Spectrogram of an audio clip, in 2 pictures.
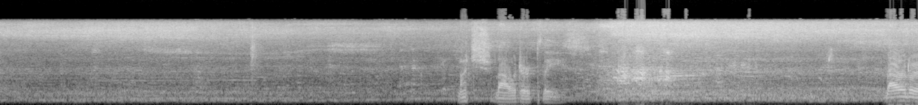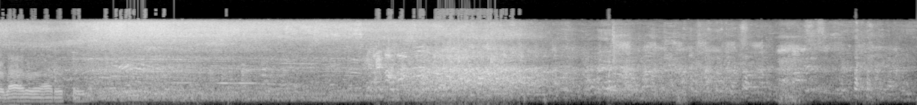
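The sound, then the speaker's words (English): A crowd imitates buzzing bees in a sustained, rough drone that swells louder in several waves, while one voice calls out to urge them on and scattered laughter breaks through. “And do you hear their buzzing? Bzzz. Do you all know what bees sound like? Everyone, try to do as best you can.”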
